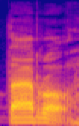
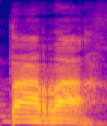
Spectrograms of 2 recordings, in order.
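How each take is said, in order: First: The final vowel is clipped short. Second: The final vowel is drawn out long. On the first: The speaker calls it right. "হবে তা র" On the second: The speaker calls it wrong. "অনেকে বলেন তারা, তারা হবে না, খবরদার"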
